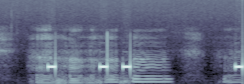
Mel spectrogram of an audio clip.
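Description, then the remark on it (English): DTMF keypad tones from a phone number being typed in: several short, sharp beeps in an uneven rhythm, fairly loud, with brief pauses between presses and no talking. “This is me typing in the phone number right now.”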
